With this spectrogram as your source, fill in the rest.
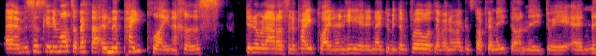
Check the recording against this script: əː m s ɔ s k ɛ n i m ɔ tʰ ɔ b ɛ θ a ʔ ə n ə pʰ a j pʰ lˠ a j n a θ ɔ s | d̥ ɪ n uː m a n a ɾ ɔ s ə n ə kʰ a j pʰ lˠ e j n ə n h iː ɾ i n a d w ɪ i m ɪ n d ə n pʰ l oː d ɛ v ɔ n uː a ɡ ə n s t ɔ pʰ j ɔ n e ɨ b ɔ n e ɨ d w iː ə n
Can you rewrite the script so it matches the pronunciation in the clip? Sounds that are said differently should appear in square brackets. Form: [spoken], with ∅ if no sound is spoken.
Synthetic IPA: əː m s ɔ s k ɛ n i m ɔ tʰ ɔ b ɛ θ a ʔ ə n ə pʰ a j pʰ lˠ a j n a [χ] ɔ s | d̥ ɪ n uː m [ə] n a ɾ ɔ s ə n ə [pʰ] a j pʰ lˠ [a] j n ə n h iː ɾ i n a d w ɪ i m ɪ n d ə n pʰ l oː d ɛ v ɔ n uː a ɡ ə n s t ɔ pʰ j ɔ n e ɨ [d] ɔ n e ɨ d w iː ə n

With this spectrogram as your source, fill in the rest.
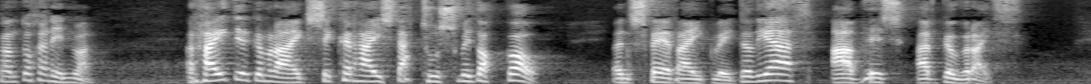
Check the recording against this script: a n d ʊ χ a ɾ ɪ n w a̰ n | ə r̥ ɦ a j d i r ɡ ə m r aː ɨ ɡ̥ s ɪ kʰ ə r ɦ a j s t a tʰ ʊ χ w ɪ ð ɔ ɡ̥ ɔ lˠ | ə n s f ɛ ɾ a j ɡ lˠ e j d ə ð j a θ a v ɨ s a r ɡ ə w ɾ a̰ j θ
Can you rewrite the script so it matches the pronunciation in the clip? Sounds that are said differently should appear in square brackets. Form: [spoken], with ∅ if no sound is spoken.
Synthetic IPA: a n d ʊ χ a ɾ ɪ n w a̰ n | ə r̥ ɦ a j d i r ɡ ə m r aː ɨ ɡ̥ s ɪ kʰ ə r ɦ a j s t a tʰ ʊ [s] w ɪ ð ɔ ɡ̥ ɔ lˠ | ə n s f ɛ ɾ a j ɡ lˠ e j d ə ð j a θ a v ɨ s a r ɡ ə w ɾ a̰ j θ

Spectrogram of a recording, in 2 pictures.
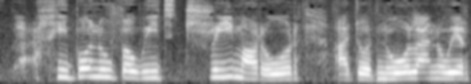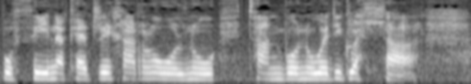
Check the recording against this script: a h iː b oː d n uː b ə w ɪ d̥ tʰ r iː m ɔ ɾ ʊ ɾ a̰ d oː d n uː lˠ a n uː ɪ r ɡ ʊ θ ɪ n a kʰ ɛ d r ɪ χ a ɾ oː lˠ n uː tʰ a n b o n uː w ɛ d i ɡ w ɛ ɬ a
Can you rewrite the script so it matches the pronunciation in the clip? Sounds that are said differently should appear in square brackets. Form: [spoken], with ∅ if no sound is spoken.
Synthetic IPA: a [χ] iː b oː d n uː b ə w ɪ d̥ tʰ r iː m ɔ ɾ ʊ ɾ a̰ d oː d n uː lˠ a n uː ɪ r [b] ʊ θ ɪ n a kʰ ɛ d r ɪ χ a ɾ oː lˠ n uː tʰ a n b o n uː w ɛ d i ɡ w ɛ ɬ a

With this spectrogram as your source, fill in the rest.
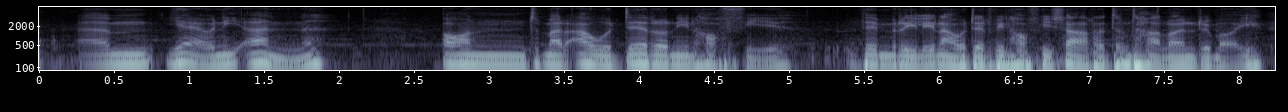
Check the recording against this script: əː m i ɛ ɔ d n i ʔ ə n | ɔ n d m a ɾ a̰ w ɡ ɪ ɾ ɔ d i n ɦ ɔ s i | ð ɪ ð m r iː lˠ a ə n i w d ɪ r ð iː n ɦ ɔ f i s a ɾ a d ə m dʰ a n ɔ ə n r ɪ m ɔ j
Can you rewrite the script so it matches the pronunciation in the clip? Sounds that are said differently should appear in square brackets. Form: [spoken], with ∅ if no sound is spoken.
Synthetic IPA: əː m [j] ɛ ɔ [∅] n i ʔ ə n | ɔ n d m a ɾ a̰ w [d] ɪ ɾ ɔ [n] i n ɦ ɔ [f] i | ð ɪ [∅] m r iː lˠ [i] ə n [a] w d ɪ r [v] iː n ɦ ɔ f i [ʃ] a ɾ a d ə m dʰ a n ɔ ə n r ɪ m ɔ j

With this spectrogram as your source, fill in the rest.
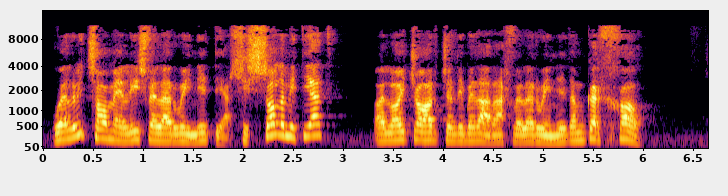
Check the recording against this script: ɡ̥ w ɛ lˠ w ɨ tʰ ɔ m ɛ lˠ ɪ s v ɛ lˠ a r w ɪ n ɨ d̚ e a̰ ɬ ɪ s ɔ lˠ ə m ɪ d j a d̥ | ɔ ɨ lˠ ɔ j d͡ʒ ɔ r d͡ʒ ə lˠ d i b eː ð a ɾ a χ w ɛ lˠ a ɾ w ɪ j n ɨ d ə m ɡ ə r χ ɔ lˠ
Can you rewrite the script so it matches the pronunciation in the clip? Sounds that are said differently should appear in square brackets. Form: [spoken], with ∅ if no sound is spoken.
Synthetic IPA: ɡ̥ w ɛ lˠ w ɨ tʰ ɔ m ɛ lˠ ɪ s v ɛ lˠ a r w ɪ n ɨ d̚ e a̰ ɬ ɪ s ɔ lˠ ə m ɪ d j a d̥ | ɔ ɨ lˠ ɔ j d͡ʒ ɔ r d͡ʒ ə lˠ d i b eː ð a ɾ a χ [v] ɛ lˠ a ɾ w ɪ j n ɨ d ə m ɡ ə r χ ɔ lˠ

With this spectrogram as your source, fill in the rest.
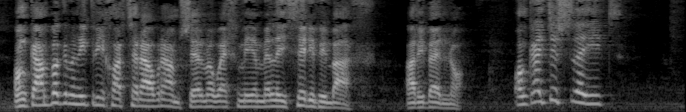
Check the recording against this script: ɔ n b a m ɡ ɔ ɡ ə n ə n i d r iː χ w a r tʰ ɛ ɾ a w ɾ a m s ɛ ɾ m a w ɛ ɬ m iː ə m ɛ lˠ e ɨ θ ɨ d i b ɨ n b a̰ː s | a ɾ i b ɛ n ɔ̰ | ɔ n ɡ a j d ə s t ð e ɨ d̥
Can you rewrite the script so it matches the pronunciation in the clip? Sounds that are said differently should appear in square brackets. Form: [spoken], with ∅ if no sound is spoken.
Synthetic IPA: ɔ n [ɡ] a m [b] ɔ ɡ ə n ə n i d r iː χ w a r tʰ ɛ ɾ a w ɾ a m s ɛ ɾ m a w ɛ ɬ m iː ə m ɛ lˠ e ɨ θ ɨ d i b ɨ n b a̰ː [χ] | a ɾ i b ɛ n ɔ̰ | ɔ n ɡ a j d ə s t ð e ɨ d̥

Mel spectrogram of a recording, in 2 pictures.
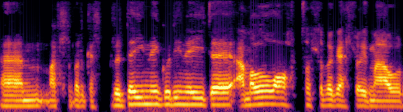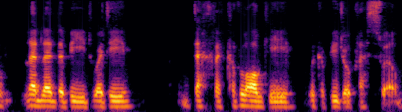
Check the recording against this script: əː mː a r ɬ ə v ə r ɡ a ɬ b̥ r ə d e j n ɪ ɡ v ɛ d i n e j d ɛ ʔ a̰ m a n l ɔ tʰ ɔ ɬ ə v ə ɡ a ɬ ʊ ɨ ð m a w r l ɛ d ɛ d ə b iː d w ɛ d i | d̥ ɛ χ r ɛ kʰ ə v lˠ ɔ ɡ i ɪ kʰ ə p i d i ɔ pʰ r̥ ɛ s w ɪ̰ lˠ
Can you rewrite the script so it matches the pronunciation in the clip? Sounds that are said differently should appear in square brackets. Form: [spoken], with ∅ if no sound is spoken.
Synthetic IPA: əː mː a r ɬ ə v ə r ɡ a ɬ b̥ r ə d e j n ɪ ɡ [w] ɛ d i n e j d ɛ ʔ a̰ m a [∅] l ɔ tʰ ɔ ɬ ə v ə ɡ [ɛ] ɬ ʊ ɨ ð m a w r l ɛ d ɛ d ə b iː d w ɛ d i | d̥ ɛ χ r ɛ kʰ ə v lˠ ɔ ɡ i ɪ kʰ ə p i d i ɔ pʰ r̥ ɛ s w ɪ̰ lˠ

